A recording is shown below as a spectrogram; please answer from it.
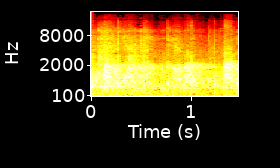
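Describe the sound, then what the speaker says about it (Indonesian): A classroom of students claps together in a quick, short burst of applause. The sound is close and fairly loud, with no talking. "beri tepuk tangan yang meriah kalau itu sepakat"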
